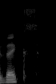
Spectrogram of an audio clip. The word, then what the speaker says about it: Vex: Enfin, c'est pas Notch, c'est les créateurs, c'est Vex, pardon, excusez-moi, c'est Vex, ou comme Zelbak dit, mais c'est pas, hein, c'est Vex, son pseudo se prononce Vex.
